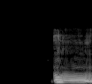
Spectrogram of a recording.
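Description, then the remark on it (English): After half a second of silence, a single loud, sustained fart sound effect blares from an Alexa smart speaker, a buzzy, tonal rasp holding steady for about half a second, played through a small speaker. “Hey, Alexa, fart.”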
